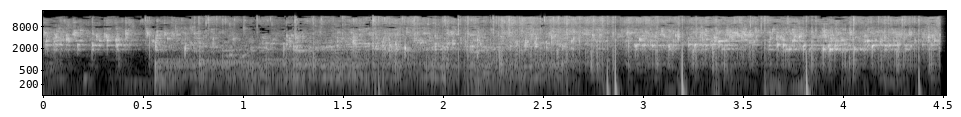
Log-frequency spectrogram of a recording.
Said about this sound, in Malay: Lepas tu kita tumis. Tumis-tumis saja, tak payah lama.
